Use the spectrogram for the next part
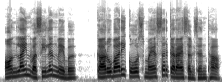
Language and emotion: Sindhi, neutral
